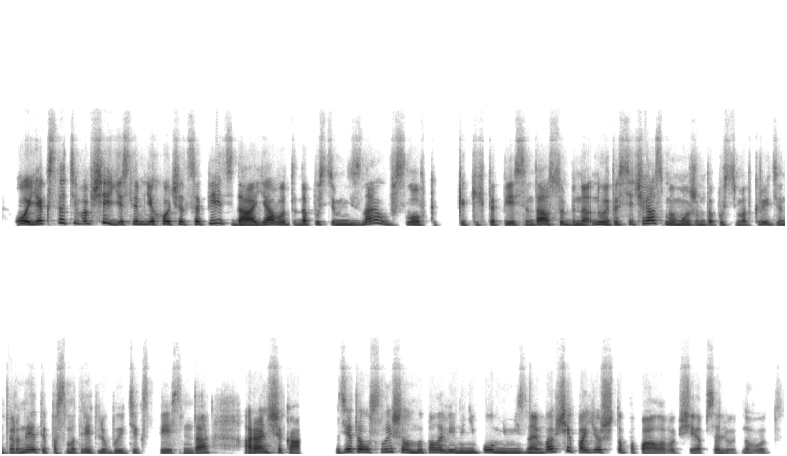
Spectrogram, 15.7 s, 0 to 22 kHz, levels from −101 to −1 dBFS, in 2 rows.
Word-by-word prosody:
Ой, 250 -5 +9
я, 280 - +7
кстати, 340 +3 -3
вообще, 275 +5 +2
если 240 +1 -1
мне 235 +1 +3
хочется 250 -1 +3
петь, 295 +1 -2
да, 180 -3 +8
я 200 +7 +6
вот, 195 -2 0
допустим, 195 +1 -2
не 190 - -3
знаю 245 - +1
в 175 - -11
слов 180 -5 -1
как 155 - -17 0.2
каких-то 170 0 -6
песен, 170 -1 -4
да, 205 +4 +6
особенно, 185 -3 -1
ну, 230 -1 +3
это 205 0 0
сейчас 275 +7 0
мы 195 -2 +1
можем, 185 -2 -2
допустим, 175 0 -6
открыть 185 +3 -6
интернет 185 +7 -2
и - - -4
посмотреть 175 +1 -7
любые 170 +1 -5
тексты 160 +1 -13
песен, 145 -1 -7
да. 175 +5 +1 0.3
А 180 - +4
раньше 205 +2 +3
как? - - 0 0.3
Где-то 260 +5 +3
услышал, 250 0 -1
мы 210 0 -1
половины 220 -2 -1
не 195 0 -1
помним, 195 -4 0
не 185 - -4
знаем, 180 -1 -2
вообще 275 - +1
поёшь, 230 0 0
что 210 - -6
попало, 125 -11 -2
вообще, 135 +2 -8
абсолютно 130 -6 -10
вот. 125 0 -12
195 Hz, 205 wpm, -25 LUFS, 175-235 Hz, 0.3 s, Ой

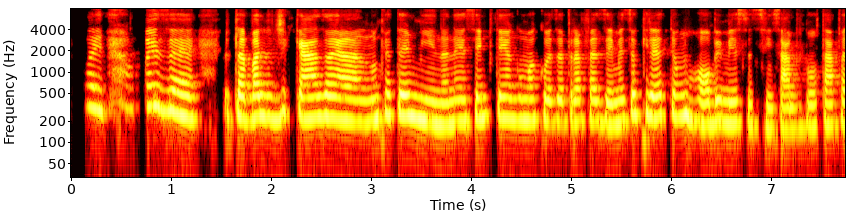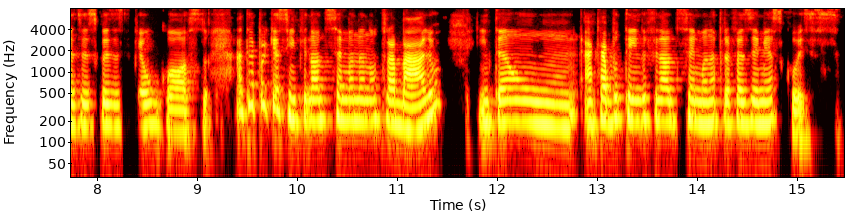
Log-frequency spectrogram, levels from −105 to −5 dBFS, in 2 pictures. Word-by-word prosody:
Foi, 310 -3 0 0.4
pois 320 -3 +1
é, 245 -5 +4 0.3
o - - -8
trabalho 230 0 +5
de 230 +5 -2
casa 225 0 +6 0.3
nunca 220 +5 -1
termina, 215 -7 +3
né, 200 +2 -2
sempre 220 +2 -2
tem 225 -1 0
alguma 210 -1 -2
coisa 200 -1 -2
pra 195 0 -2
fazer. 195 -2 -1
Mas 195 +2 -2
eu 245 - +2
queria 235 -2 +2
ter 235 +1 -3
um 235 0 +2
hobby 195 0 0
mesmo, 190 0 -2
assim, 175 -3 -7
sabe, 155 0 -1
voltar 175 0 -2
a - - -13
fazer 180 -1 -2
as 175 0 -5
coisas 175 -1 -2
que - - -4
eu 175 - +1
gosto. 145 -2 -3 0.3
Até 280 +5 -2
porque, 345 -4 -2
assim, 240 -7 -1
final 200 -1 -1
de 205 - -8
semana 200 -1 -2
eu - - -3
não 200 +2 -4
trabalho, 190 - +3 0.4
então 190 -3 -1
acabo 205 +3 +2
tendo 210 -1 -1
final 195 -2 -1
de 195 - -13
semana 195 -2 -1
pra 190 - -4
fazer 190 -1 0
minhas 195 +4 -2
coisas. - - -6
200 Hz, 200 wpm, -23 LUFS, 185-225 Hz, 0.4 s, casa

